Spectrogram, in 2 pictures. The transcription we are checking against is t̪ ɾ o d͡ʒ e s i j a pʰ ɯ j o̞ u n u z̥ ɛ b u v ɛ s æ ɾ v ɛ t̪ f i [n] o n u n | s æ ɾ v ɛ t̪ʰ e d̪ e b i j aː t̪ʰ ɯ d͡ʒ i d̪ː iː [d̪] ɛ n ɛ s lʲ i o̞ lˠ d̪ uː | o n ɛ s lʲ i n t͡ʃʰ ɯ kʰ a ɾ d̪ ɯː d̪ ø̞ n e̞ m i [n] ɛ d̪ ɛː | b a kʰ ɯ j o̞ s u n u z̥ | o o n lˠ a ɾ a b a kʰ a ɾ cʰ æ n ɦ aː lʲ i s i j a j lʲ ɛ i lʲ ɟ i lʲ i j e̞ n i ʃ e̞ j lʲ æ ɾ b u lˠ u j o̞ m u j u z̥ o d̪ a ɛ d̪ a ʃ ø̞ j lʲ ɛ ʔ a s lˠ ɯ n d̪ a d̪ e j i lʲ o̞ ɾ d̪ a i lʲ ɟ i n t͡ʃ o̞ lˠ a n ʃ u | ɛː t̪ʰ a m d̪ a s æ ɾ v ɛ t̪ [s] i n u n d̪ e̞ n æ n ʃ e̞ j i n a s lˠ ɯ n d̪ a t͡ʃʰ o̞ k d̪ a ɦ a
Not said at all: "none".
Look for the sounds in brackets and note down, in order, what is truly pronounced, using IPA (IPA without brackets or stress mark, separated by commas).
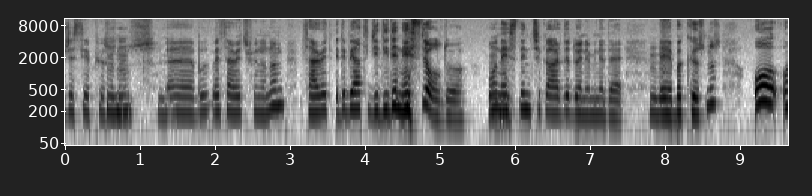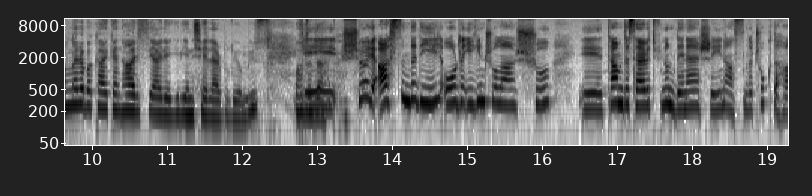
n, d̪, n, f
